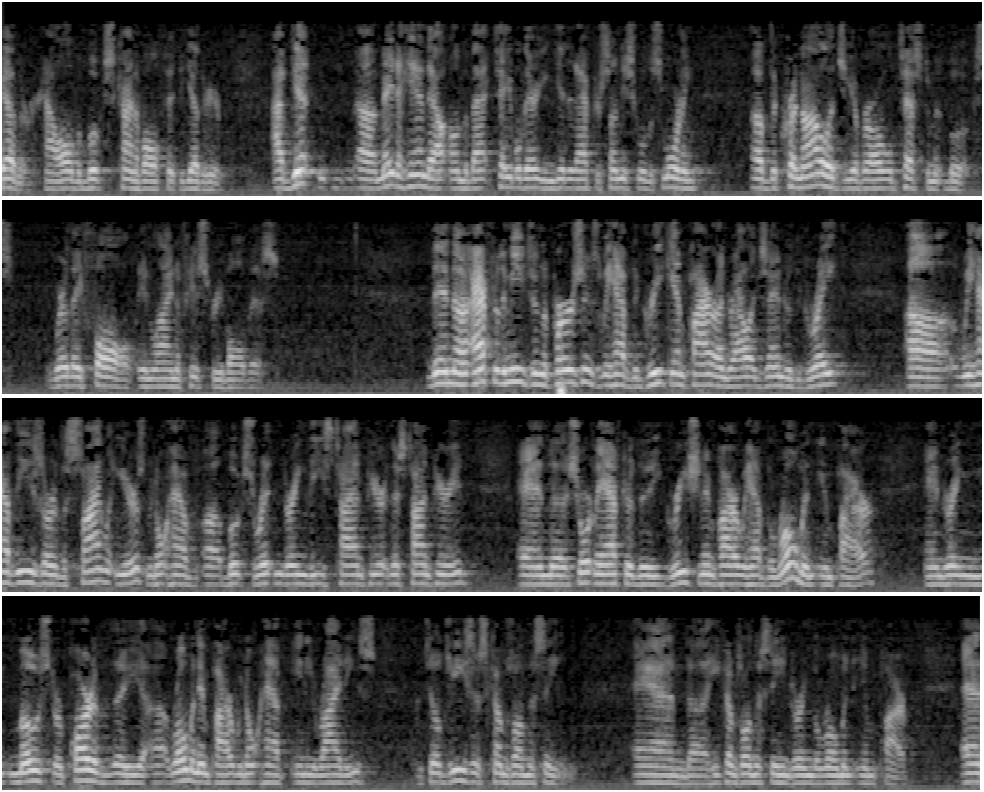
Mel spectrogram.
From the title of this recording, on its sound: Ketha Heights Baptist Church ~ Live Broadcast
